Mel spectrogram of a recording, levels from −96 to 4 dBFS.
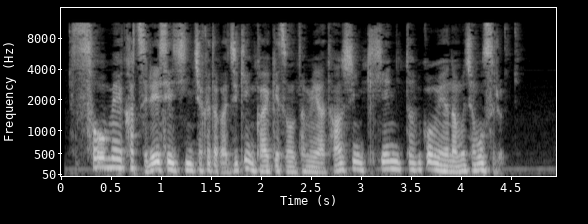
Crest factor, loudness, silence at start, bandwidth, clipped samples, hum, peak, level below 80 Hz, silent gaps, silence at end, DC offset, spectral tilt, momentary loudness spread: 16 dB; -22 LUFS; 0.1 s; 11.5 kHz; under 0.1%; none; -6 dBFS; -50 dBFS; none; 0.5 s; under 0.1%; -4.5 dB/octave; 5 LU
